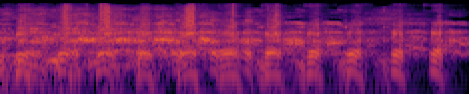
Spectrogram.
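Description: Several men laughing together in a quick, steady run of chuckles.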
